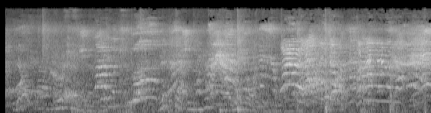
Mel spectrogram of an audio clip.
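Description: Many young children playing and calling out at once in a large indoor play hall, their high voices overlapping continuously, with an occasional light knock from the play equipment.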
